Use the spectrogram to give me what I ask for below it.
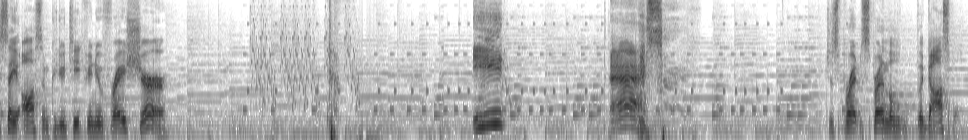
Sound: laughs

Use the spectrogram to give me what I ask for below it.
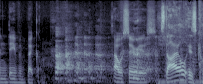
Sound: laughs

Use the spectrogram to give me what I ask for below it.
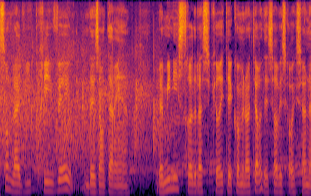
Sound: applause

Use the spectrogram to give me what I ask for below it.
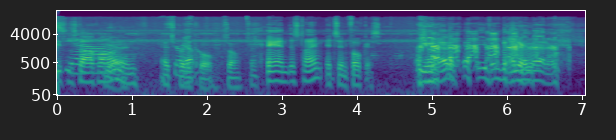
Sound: laughter

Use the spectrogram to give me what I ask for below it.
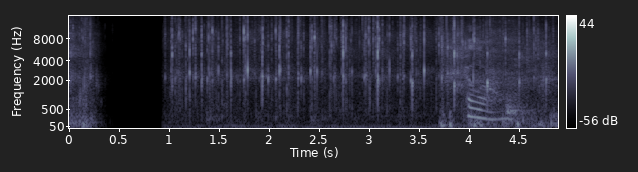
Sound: applause

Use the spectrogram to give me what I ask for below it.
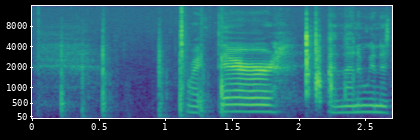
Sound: ink pad tapping

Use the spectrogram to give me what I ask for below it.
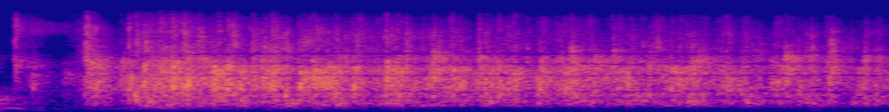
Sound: crowd clapping

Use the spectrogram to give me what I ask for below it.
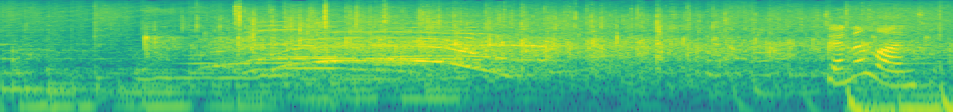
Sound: crowd cheering

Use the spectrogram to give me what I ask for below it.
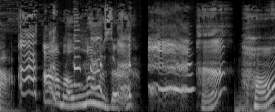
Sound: uncontrollable laughter

